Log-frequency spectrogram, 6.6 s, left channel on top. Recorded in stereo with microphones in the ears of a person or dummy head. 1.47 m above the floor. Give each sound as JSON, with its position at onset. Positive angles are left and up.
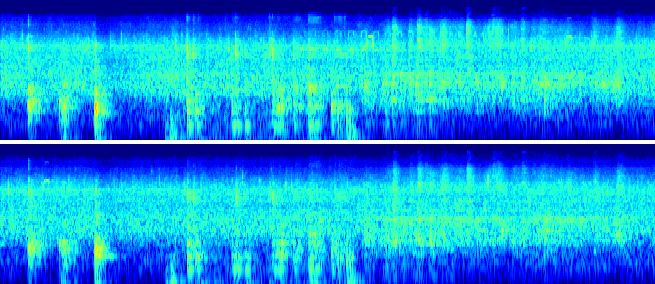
{"t": 0.3, "sound": "footsteps", "side_deg": 25, "distance_m": 2.5}
{"t": 1.6, "sound": "a squeak", "side_deg": 60, "distance_m": 1.9}
{"t": 3.6, "sound": "crushing", "side_deg": 75, "distance_m": 3.0}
